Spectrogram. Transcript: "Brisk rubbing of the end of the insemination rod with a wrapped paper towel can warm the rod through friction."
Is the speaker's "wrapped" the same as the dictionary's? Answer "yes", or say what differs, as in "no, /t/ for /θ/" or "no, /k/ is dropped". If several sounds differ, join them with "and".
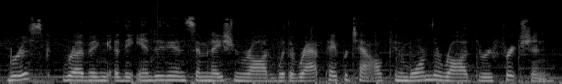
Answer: no, /p/ is dropped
